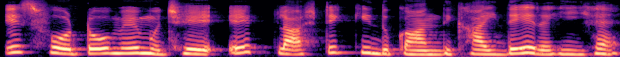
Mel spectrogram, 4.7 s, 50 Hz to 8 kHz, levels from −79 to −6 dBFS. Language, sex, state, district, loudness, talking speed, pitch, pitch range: Hindi, female, Madhya Pradesh, Katni, -14 LUFS, 155 wpm, 245 Hz, 220-280 Hz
